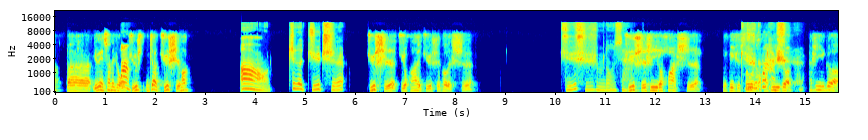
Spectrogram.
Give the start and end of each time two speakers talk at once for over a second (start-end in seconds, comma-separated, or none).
13.7-15.0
